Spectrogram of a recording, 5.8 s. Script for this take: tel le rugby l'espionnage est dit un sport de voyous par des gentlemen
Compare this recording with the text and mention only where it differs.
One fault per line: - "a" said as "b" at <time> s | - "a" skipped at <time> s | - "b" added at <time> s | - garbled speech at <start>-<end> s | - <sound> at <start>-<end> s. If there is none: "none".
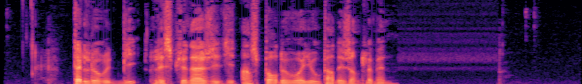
none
